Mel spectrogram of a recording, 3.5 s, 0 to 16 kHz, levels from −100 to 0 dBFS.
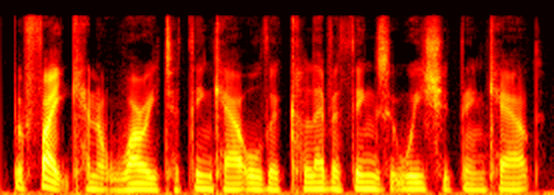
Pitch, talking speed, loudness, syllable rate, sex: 120 Hz, 275 wpm, -23 LUFS, 5.8 syllables/s, male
